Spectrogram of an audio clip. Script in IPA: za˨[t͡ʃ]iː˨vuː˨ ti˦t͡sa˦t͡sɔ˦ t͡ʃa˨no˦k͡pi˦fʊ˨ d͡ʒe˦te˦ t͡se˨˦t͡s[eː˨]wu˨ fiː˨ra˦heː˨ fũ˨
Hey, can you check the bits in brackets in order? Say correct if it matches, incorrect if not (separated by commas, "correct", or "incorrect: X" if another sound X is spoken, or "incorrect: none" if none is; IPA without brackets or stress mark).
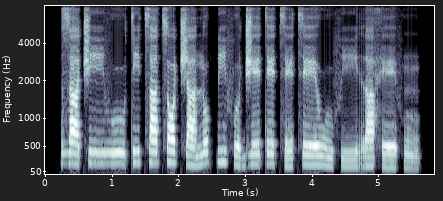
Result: correct, incorrect: eː˦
